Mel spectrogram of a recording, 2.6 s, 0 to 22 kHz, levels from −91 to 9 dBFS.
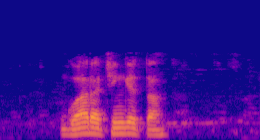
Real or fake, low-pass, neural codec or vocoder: real; 5.4 kHz; none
